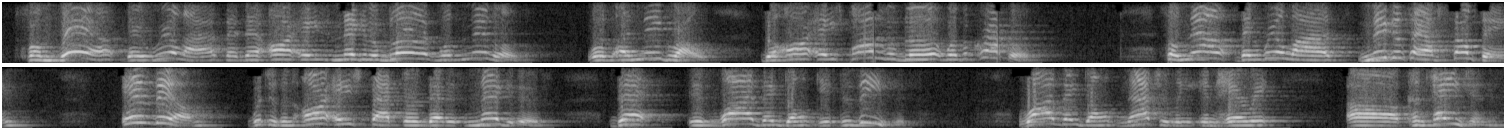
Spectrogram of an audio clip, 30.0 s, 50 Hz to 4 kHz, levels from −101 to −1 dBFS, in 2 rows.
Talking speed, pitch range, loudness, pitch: 105 wpm, 255-350 Hz, -29 LUFS, 290 Hz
